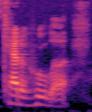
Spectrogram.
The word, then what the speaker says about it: Catahoula: So Zulu, yeah, so the way that you pronounce his breed is Catahoula.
